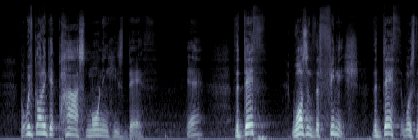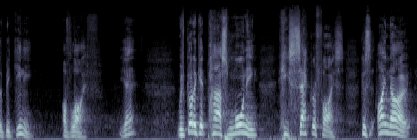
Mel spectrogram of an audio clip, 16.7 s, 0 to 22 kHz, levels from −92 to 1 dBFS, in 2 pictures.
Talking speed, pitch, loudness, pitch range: 120 wpm, 170 Hz, -26 LUFS, 140-205 Hz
